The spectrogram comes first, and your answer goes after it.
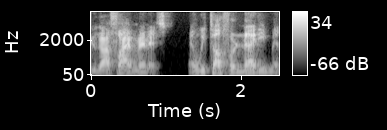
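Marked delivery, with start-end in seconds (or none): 0.0-1.1 play-acted stern, serious, unfriendly, mean voice. Retelling how he got on the phone and spoke, in a serious, mean voice. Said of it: "in a real serious, mean voice, he goes".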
